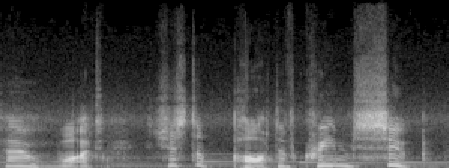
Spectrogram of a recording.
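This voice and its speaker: A man's voice: extremely high pitch, sing-song, measured pace, bright, forceful tone, faint music behind, heavily acted. A man playing a gullible old miser in a parody radio play, hammy and theatrical. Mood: rueful. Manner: overacted, wailing, theatrical.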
